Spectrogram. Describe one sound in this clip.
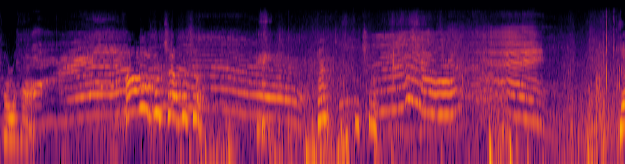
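A little girl wails and cries loudly close by.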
